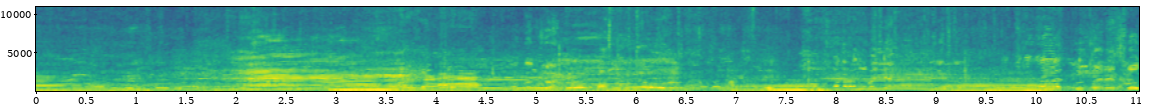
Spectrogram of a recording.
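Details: Improved-breed dairy cattle and calves traded at Ambari market in Dinajpur, 9/3/25. Several deep, drawn-out moos follow one another every two to three seconds, over steady crowd chatter and voices haggling.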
